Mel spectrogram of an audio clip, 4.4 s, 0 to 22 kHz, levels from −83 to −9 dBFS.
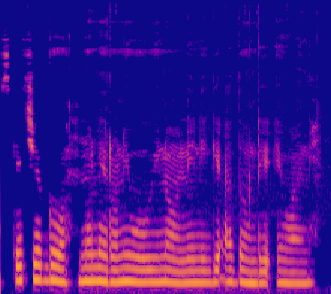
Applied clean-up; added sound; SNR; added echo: none; none; none; none.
